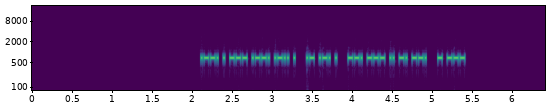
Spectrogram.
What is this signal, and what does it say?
Morse code, heard as a keyed tone, about 68 wpm, 700 Hz. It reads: PEOPLE ARE GOING TO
